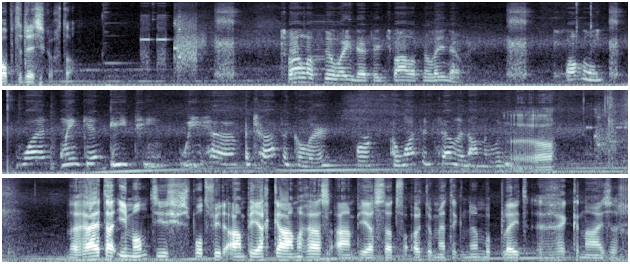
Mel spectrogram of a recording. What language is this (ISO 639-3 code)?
nld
